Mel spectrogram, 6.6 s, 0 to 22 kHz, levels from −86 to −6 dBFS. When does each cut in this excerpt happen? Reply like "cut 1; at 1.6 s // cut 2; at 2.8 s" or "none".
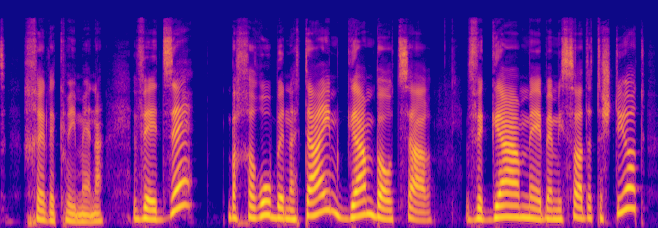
none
